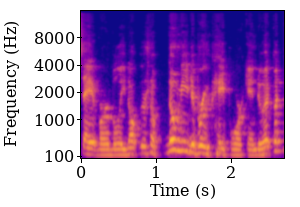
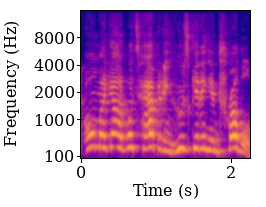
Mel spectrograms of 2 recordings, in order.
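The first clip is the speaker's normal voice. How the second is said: much higher, wide-eyed faux innocence; mock surprise; 9 semitones higher than usual. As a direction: play dumb like it can't be you. Police lights behind him.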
